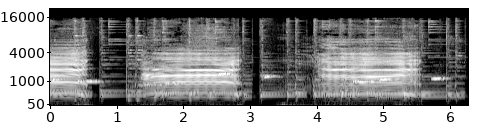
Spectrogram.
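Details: Two long, sustained moos from a tame cow at rest in a rice paddy field, each nearly two seconds, full and tonal with a slight rise at the onset, over steady background string music.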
